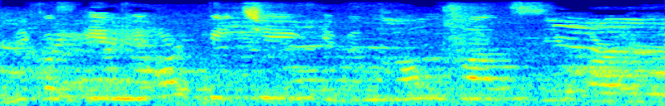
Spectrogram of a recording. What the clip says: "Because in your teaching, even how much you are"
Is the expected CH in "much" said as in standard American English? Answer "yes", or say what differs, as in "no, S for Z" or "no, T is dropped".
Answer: no, S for CH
